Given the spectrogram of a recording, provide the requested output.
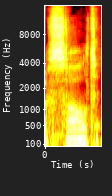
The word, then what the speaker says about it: Sault: Salt, Sault, is how you say that.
